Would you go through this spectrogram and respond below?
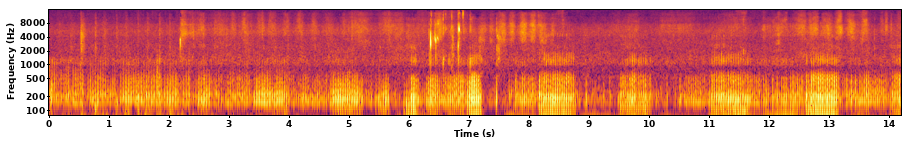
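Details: A ginger male Maine Coon called Baron purrs contentedly during self-grooming: deep buzzing swells recur with each breath over fourteen seconds, alongside light rustles and occasional licking clicks.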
